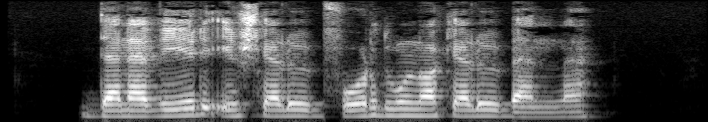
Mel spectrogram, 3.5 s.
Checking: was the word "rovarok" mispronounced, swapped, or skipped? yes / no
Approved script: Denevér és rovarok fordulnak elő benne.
yes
